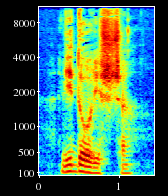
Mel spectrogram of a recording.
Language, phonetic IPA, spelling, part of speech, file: Belarusian, [vʲiˈdovʲiʂt͡ʂa], відовішча, noun, Be-відовішча.ogg
- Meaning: spectacle, show, game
